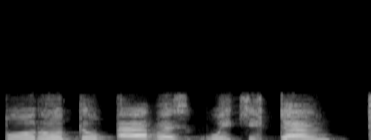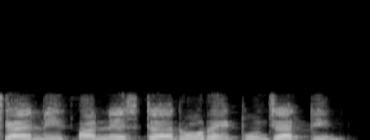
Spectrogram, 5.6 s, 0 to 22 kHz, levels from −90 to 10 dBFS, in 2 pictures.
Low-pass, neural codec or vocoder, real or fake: 7.2 kHz; codec, 44.1 kHz, 1.7 kbps, Pupu-Codec; fake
